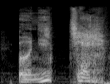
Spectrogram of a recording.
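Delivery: put-on quiet cartoon girl voice. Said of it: "俺のモノマネは、ジャイコ".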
